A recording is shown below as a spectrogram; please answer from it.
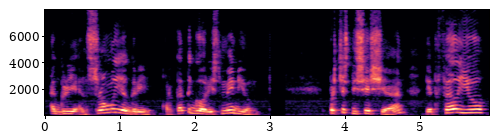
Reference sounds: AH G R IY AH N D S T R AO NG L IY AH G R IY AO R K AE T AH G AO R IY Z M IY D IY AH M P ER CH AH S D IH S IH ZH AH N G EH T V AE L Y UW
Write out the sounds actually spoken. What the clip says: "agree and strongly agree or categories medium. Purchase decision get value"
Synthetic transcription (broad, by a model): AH G R IY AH N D S T R AO NG L IY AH G R IY AO R K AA T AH G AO R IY S M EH D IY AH M P ER CH AH S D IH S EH SH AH N G EH T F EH L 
